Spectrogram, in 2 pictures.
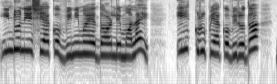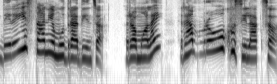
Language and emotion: Nepali, happy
